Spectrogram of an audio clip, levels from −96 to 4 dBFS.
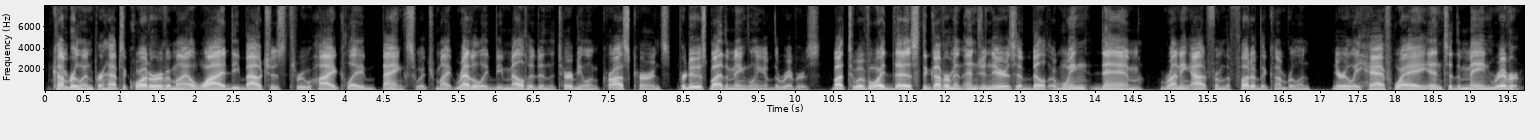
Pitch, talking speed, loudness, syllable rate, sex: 100 Hz, 175 wpm, -19 LUFS, 4.5 syllables/s, male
